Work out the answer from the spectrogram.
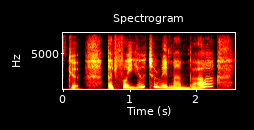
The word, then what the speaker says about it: que: of the verb m that's why it is ku but for you to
